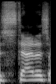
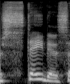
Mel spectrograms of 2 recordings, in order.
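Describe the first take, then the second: First: "Status" said with a short flat A as in "stat"; "Status" with the vowel of "cat". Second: "Status" said STAY-tus; "Status" with the first syllable rhyming with "day"; long-A status. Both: Shown as a demonstration. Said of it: "as they say in the song".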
